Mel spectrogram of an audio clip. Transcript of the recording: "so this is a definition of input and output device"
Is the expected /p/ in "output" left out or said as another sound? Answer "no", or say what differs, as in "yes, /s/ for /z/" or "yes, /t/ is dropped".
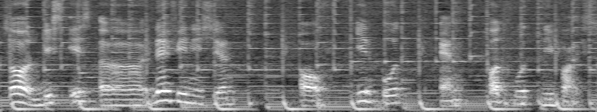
yes, /f/ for /p/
